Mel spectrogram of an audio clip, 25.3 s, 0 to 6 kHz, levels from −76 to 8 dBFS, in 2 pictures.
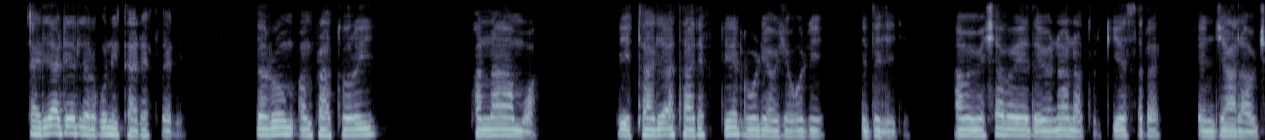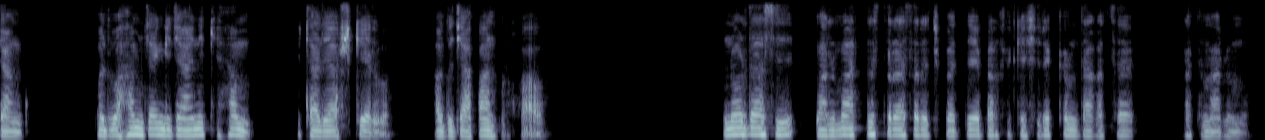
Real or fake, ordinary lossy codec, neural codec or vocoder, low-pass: real; none; none; 5.4 kHz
